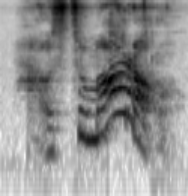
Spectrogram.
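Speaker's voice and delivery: high, loud, drawn-out suggestion; Claudia. Retold or imitated. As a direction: lift it high and stretch the last word. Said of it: "Claudia says".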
